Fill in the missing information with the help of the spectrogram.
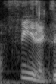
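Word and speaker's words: Fénix: No. Phoenix. He's a Mexican wrestler. It's spelled F-E-N-I-X.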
